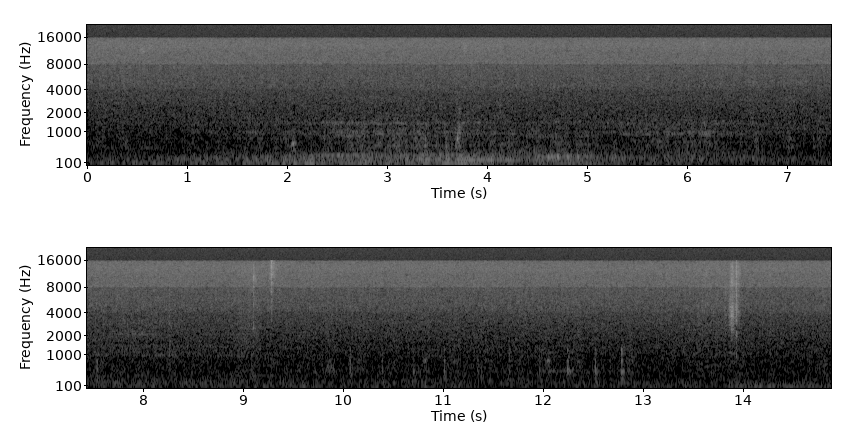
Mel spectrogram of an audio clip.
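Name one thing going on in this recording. A small brush dabs and strokes softly on a surface.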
